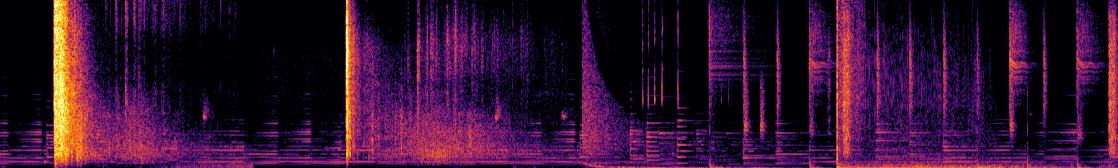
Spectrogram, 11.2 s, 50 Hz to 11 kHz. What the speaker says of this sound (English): So up next we are shooting 60 cards.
